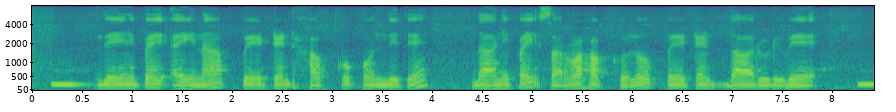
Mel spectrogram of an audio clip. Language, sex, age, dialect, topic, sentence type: Telugu, male, 18-24, Utterandhra, banking, statement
